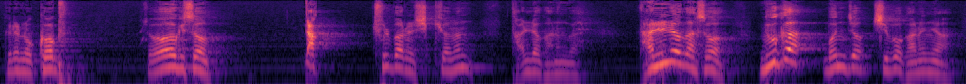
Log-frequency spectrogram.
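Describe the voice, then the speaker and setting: A pastor preaching at a revival meeting, telling a story with lively delivery and questioning the congregation. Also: male voice, a little high, slow pace, pauses often. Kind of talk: revival sermon.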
